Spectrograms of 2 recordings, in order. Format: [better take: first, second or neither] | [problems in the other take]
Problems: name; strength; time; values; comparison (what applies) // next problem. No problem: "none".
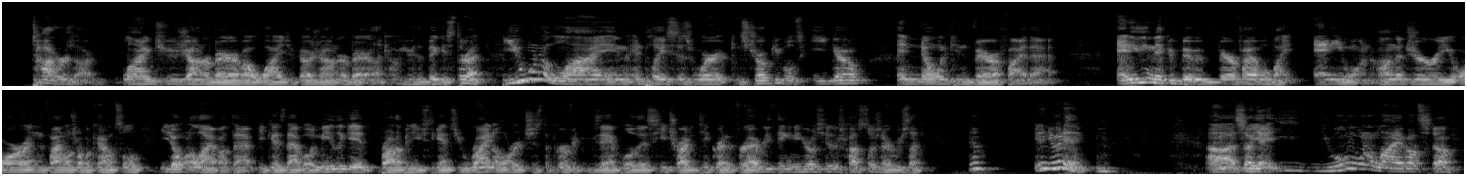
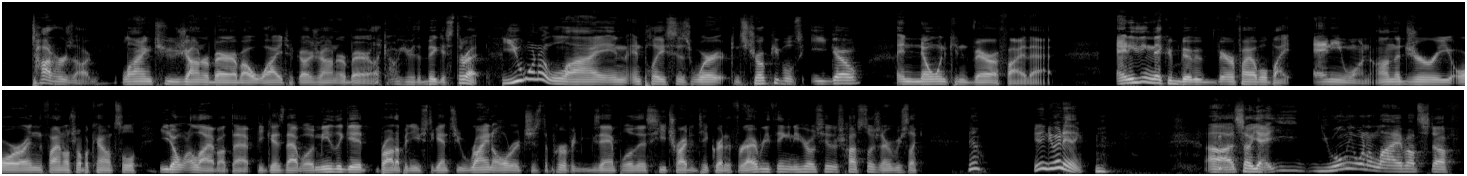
second | off-mic speech; far // room echo; very slight; dies away in 0.2 s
